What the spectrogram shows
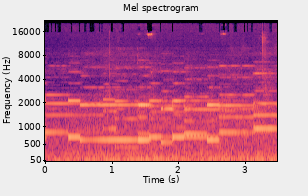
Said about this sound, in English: This ice cream truck passing by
